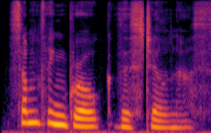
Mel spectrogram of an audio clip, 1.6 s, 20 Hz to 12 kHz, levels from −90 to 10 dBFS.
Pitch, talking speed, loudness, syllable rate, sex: 210 Hz, 150 wpm, -15 LUFS, 5.4 syllables/s, female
